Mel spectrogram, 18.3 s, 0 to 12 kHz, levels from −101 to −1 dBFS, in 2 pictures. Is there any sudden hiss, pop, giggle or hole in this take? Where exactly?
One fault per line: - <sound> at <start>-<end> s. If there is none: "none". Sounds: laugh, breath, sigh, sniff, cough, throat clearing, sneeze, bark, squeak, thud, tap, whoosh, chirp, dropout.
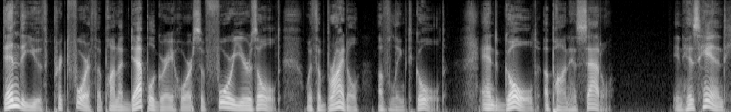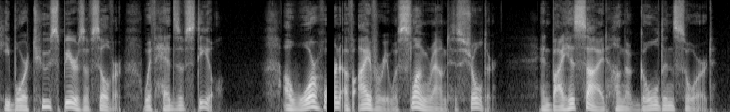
- dropout at 13.2-13.3 s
